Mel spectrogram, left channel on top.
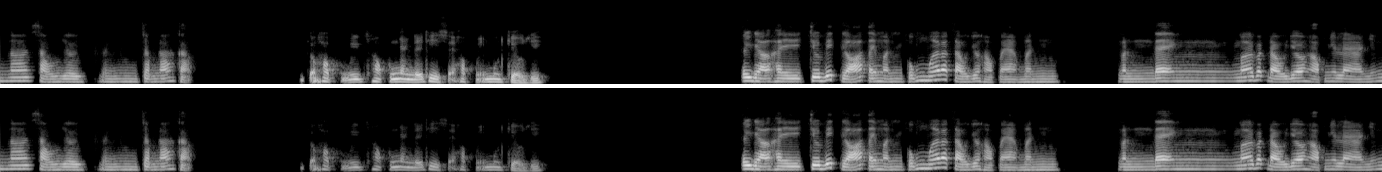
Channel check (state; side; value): normal; both; correlation 0.90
